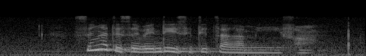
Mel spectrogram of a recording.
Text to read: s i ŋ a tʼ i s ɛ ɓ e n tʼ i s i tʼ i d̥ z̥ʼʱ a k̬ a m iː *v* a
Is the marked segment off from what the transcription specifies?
yes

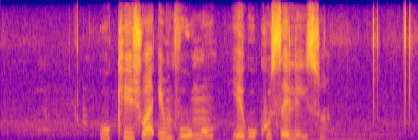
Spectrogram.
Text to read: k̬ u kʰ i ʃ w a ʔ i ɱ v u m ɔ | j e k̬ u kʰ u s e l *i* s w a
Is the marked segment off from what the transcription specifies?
yes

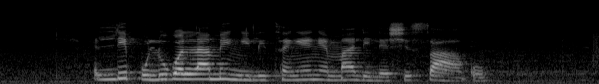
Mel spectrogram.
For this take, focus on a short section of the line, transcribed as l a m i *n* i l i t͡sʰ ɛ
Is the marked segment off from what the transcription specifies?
yes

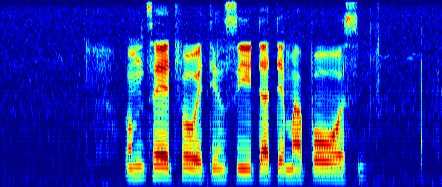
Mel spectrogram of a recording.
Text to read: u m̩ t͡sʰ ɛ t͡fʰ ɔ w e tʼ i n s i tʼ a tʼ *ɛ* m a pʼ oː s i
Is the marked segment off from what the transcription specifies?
no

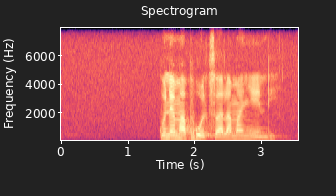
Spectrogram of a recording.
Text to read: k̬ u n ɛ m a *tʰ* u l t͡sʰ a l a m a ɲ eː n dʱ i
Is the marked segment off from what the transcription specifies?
yes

